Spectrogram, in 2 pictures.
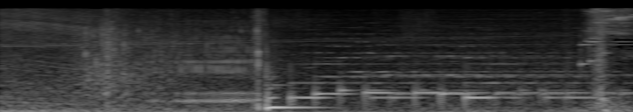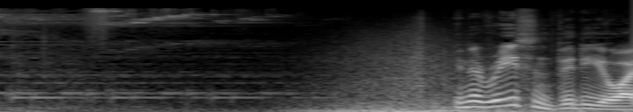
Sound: playful chime

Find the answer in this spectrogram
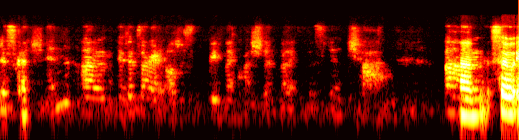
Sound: faintly speaking

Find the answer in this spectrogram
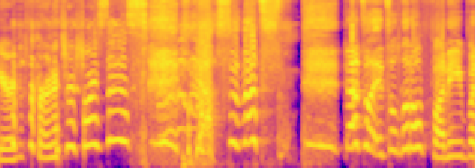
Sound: both laughing

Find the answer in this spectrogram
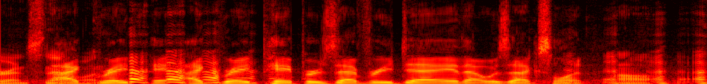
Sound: laughs

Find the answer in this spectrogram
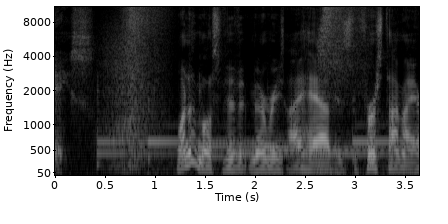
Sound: sound Effects

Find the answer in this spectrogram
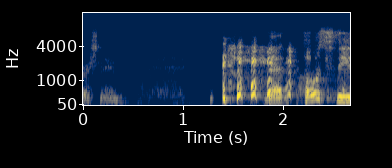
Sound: laughs

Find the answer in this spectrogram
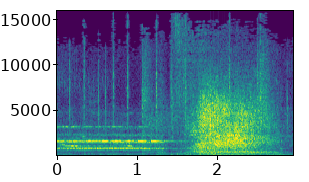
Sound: roaring

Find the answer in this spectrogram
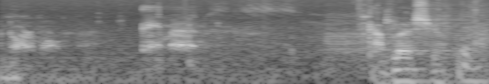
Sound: whispering

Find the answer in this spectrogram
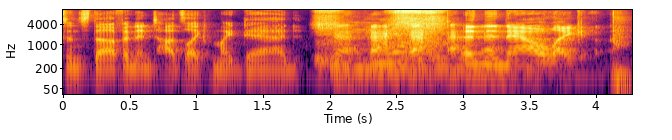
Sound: sniffs

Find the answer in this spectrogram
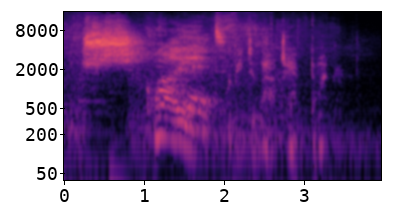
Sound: whispering

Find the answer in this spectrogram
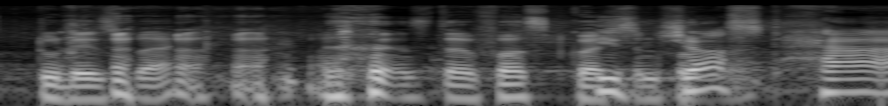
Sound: laughing

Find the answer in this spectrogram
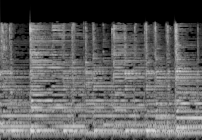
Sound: none

